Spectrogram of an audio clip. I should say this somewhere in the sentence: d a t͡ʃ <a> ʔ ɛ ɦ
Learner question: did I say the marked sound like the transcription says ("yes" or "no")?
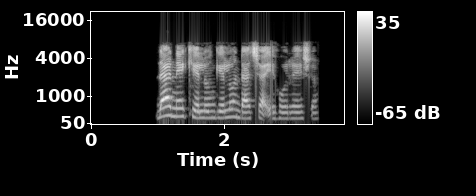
yes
